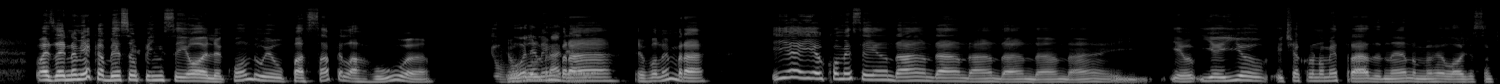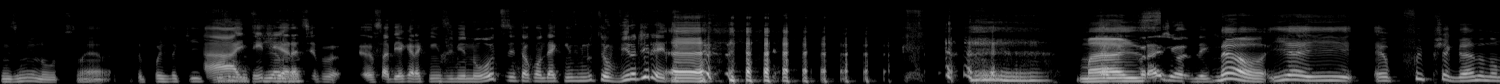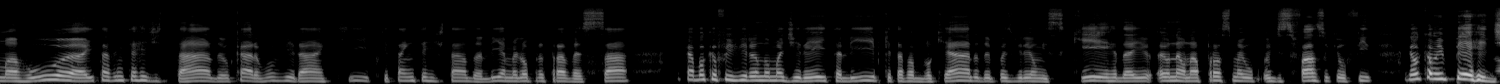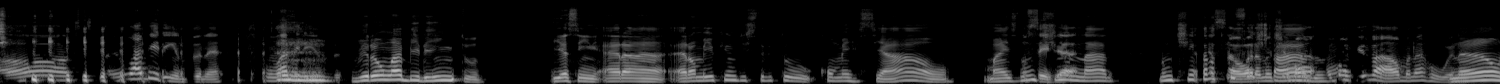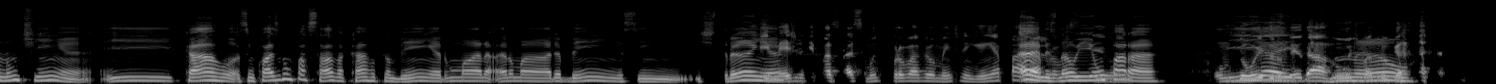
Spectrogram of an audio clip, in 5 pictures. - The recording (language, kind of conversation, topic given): Portuguese, podcast, Você já se perdeu numa viagem? Como conseguiu se encontrar?
- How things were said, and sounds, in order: laugh; other background noise; laugh; laugh; laugh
